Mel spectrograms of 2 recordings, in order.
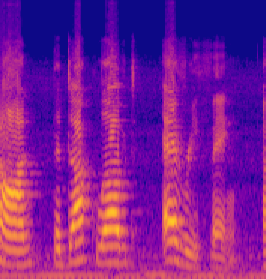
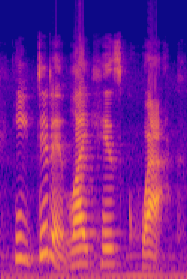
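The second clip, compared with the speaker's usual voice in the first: usual speaking voice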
